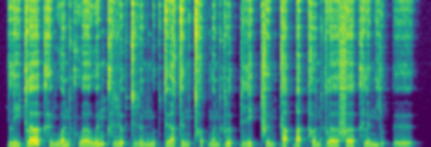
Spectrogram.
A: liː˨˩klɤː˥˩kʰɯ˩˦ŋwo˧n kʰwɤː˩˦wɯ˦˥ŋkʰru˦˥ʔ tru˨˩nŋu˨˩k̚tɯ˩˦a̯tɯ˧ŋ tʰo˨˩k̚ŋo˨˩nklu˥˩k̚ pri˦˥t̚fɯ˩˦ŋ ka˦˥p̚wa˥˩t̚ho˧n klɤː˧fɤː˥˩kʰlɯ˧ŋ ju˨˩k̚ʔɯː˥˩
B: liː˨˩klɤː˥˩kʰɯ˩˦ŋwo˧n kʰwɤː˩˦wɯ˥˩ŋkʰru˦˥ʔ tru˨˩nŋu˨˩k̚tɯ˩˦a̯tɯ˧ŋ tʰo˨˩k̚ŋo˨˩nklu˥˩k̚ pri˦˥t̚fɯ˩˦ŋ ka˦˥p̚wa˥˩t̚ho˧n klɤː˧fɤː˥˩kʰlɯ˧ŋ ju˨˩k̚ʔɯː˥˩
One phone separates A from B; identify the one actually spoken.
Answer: B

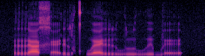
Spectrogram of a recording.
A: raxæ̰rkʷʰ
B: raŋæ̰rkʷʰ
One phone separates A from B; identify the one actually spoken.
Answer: A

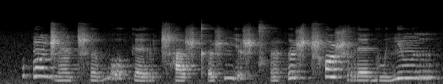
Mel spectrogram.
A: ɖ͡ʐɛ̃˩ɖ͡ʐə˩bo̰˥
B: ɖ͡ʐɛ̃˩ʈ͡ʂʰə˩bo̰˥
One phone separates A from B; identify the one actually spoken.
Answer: B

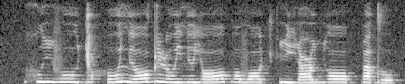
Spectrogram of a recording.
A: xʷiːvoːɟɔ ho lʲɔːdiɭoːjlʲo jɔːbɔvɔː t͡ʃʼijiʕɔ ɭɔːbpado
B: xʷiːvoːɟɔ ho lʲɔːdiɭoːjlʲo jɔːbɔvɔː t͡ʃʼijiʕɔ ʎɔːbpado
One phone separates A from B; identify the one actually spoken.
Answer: B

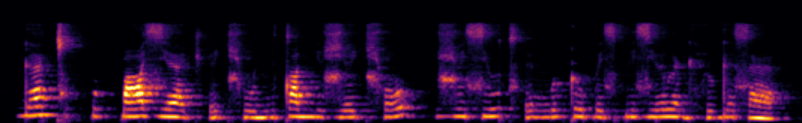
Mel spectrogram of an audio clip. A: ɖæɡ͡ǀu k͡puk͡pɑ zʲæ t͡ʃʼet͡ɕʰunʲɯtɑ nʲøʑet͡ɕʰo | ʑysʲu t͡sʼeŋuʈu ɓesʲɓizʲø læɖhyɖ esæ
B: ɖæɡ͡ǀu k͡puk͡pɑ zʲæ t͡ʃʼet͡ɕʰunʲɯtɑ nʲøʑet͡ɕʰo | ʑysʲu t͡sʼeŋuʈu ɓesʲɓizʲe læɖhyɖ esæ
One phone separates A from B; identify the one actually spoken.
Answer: A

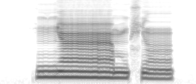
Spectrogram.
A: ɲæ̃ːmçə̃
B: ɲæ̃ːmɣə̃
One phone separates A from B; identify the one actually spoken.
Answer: A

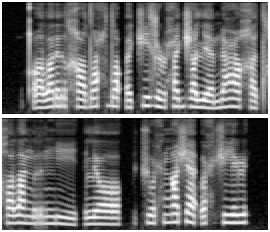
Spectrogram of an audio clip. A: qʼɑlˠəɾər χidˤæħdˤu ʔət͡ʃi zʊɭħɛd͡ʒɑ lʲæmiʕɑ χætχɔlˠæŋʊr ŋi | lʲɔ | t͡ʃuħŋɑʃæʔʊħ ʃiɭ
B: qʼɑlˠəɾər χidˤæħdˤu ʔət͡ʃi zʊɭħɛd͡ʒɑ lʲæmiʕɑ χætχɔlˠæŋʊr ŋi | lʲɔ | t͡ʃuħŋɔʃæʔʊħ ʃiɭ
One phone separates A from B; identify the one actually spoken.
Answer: A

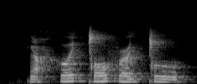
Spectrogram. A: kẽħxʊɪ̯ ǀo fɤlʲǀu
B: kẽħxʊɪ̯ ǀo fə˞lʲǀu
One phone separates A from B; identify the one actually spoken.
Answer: B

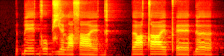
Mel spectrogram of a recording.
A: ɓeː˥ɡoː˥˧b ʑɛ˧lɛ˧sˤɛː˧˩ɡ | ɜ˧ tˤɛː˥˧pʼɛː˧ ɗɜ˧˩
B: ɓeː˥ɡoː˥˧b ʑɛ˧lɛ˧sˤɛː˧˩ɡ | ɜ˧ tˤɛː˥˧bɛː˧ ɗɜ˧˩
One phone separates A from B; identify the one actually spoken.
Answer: A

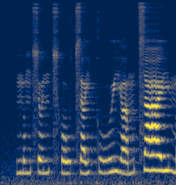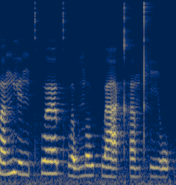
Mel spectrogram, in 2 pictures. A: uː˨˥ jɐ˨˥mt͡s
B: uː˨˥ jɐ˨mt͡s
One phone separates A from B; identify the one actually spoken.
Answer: A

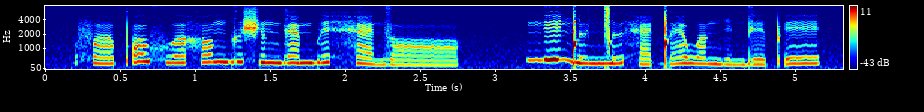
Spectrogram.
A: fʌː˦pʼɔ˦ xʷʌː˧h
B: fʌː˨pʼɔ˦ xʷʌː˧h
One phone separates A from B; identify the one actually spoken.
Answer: B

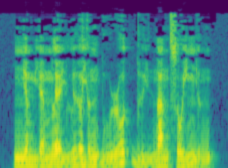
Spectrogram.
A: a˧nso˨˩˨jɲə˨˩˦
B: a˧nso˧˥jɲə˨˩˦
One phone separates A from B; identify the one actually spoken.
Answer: B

